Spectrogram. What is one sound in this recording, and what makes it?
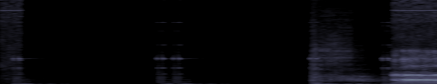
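Game menu clicks sound as options are chosen.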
